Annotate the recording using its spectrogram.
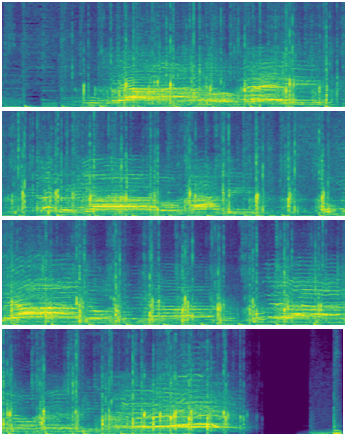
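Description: A group of children singing together in short phrases and clapping along, over background music with a steady bass beat; it cuts off about a second before the end.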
